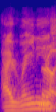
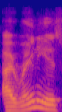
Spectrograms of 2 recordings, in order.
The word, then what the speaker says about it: Irenaeus: It's Irenaeus.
